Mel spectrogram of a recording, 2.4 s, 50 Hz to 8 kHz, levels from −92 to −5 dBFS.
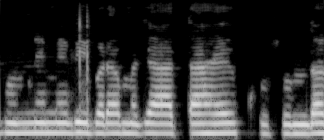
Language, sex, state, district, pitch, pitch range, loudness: Hindi, female, Bihar, Purnia, 205 Hz, 200-205 Hz, -20 LUFS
